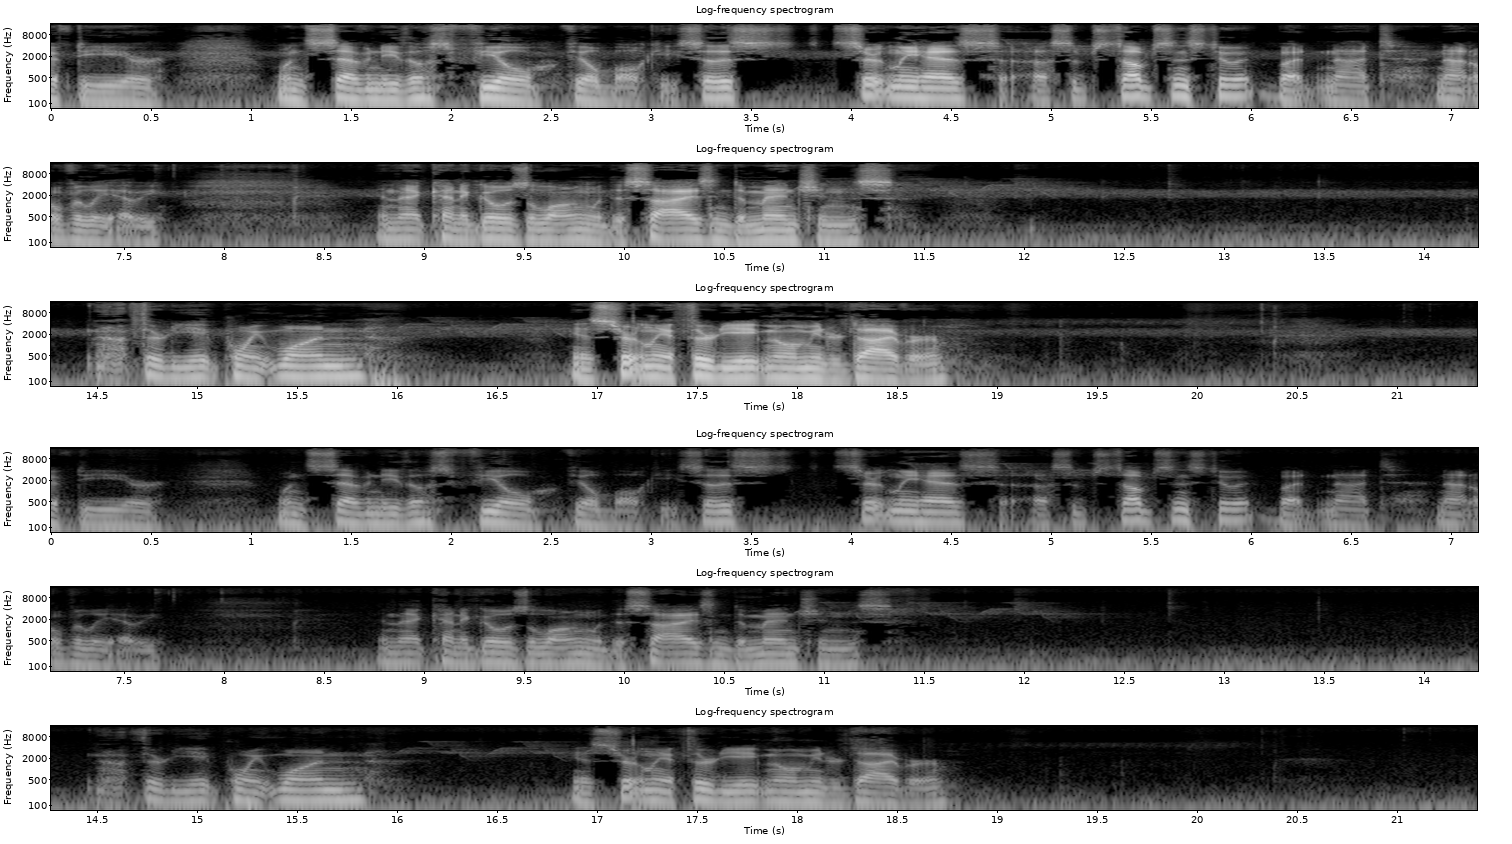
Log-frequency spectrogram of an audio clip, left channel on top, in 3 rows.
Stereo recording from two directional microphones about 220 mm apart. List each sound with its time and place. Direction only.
0.0 s speech: 35° left (ahead or behind)
14.4 s speech: 30° left (ahead or behind)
